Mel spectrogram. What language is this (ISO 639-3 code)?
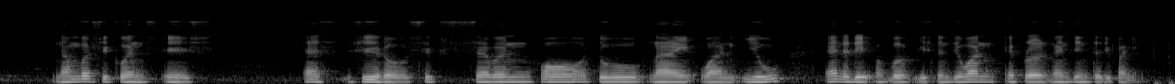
eng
